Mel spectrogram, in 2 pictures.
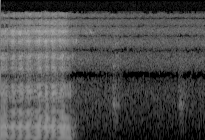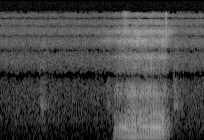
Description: Baby girl fast asleep on me, snoring loudly.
